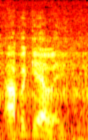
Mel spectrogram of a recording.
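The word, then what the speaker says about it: Abergele: It's pronounced Abigaili.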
